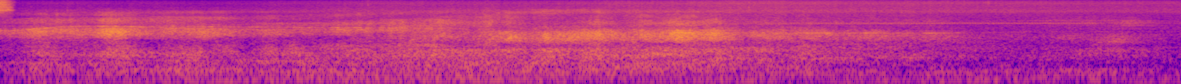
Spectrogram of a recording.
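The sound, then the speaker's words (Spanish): A loud, steady aircraft engine roar at an airport, deep and rumbling with a faint whining tone on top, continuing without a break for about fifteen seconds and no voices. “No hay una incompatibilidad en el tema de ruido entre el aeropuerto y los espacios naturales.”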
